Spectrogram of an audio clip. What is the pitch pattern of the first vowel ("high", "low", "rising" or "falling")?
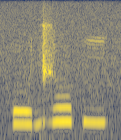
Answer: low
